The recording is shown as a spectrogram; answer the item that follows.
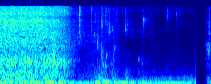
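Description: Cold tap water running hard onto blanched butterbur leaves in a stainless steel mesh strainer, a steady rush that cuts off less than a second in, leaving faint drips and small splashes.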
